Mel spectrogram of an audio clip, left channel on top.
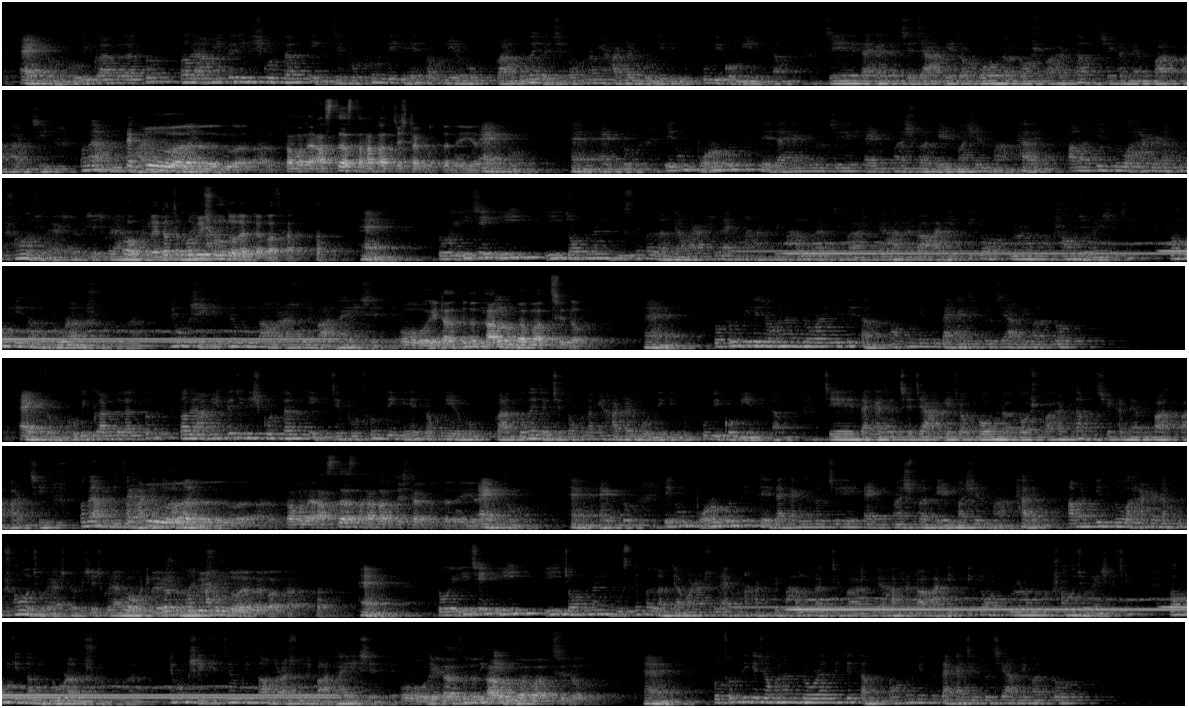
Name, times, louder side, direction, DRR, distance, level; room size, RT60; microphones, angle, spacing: voice 1, 0.2-14.0 16.6-17.1 17.5-22.2 22.5-26.3 27.3-35.0 35.4-36.9 37.2-39.5 39.8-40.9 42.0-42.4 42.7-46.3, right 1 dB, 60° right, -1 dB, 0.8 m, -35 dB
voice 2, 13.3-16.6 24.9-26.4 39.5-41.3, left 3 dB, 80° left, 3 dB, 0.5 m, -30 dB
sound 1, 30.9-38.9, right 4 dB, 35° left, 1.5 m, -35 dB
3.5 x 2.7 x 3.1 m, 1.2 s
head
